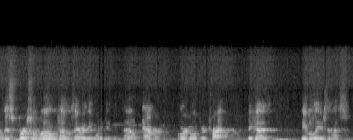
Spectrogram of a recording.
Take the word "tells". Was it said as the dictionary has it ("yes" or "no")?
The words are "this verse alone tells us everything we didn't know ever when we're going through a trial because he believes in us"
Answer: no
